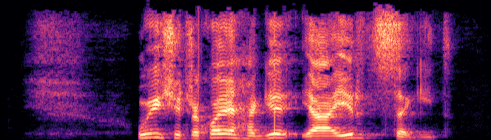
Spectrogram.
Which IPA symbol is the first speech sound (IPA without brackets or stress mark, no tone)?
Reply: w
